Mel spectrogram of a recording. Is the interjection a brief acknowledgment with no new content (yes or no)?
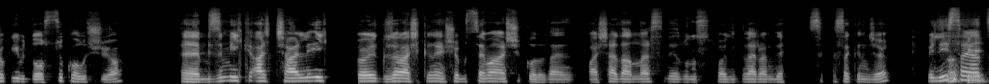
yes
